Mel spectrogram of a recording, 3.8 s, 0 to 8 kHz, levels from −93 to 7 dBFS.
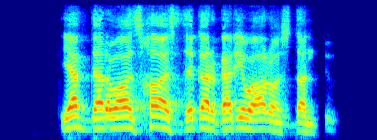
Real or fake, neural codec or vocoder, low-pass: fake; codec, 16 kHz, 0.8 kbps, ZipCodec; 7.2 kHz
